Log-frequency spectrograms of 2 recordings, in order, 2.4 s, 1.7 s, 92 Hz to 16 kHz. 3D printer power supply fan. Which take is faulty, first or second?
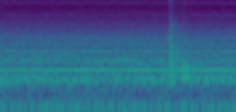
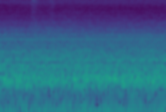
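second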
